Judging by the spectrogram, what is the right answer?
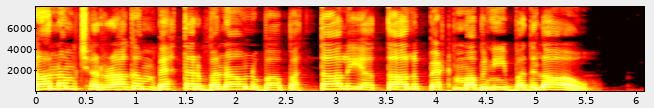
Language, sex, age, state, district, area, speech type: Kashmiri, female, 30-45, Jammu and Kashmir, Baramulla, rural, read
